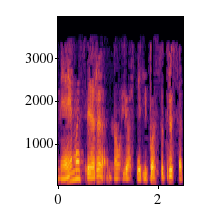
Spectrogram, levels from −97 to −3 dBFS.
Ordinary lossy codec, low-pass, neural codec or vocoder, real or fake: MP3, 16 kbps; 3.6 kHz; none; real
